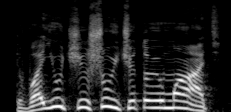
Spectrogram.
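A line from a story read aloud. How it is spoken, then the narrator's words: Yelling. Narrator (Russian): завопил Мартин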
